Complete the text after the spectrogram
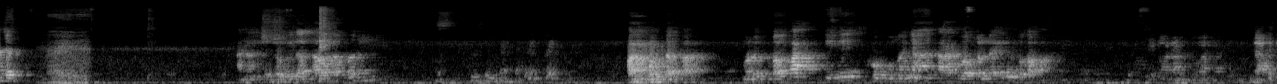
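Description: A man speaks to a group through a microphone, heard in an echoing room.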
